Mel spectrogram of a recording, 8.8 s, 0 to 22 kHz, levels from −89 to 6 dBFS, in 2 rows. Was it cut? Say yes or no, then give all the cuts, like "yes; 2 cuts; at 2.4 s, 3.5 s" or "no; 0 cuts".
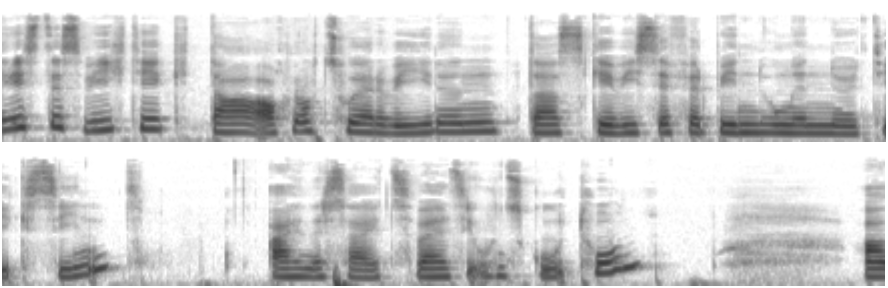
yes; 1 cut; at 2.6 s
